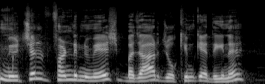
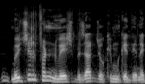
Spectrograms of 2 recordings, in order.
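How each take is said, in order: First: It is said at a normal speed. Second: It is rattled off very fast.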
